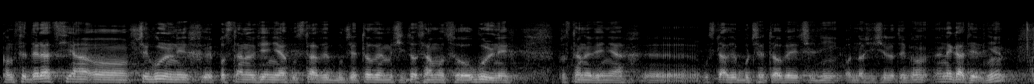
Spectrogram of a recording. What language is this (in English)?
Polish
